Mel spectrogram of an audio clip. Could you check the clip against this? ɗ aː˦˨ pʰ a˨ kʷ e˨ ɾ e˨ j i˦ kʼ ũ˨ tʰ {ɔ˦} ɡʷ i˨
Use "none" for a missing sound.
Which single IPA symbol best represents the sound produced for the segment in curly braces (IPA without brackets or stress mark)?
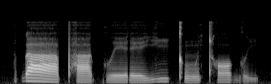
ɔ˦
